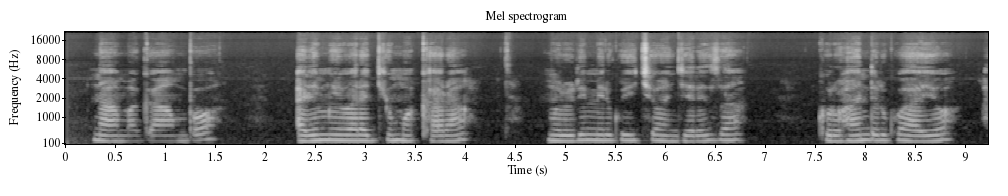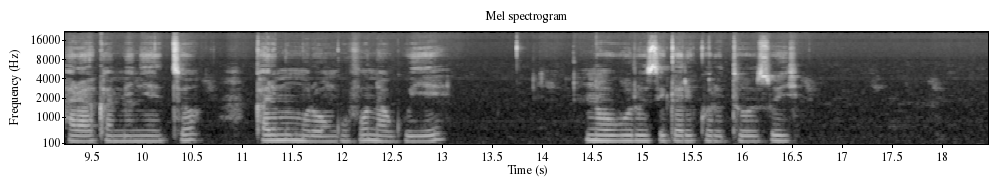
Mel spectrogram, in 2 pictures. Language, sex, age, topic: Kinyarwanda, female, 18-24, health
